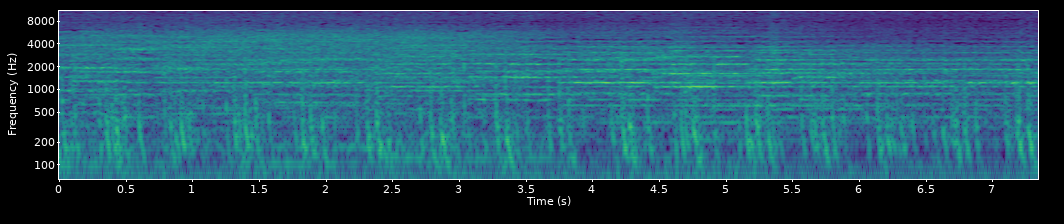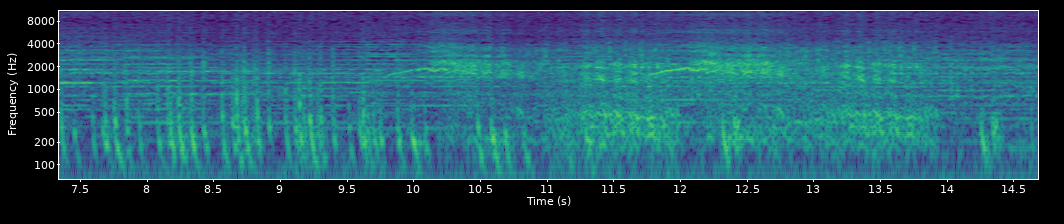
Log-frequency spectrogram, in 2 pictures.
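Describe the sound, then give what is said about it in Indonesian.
Horses being ridden as night falls: steady, rhythmic hoof clip-clops run throughout, and loud neighs and whinnies rise over the hoofbeats later on. “Setelah hampir setengah harian mereka berkuda, malam pun tiba.”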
